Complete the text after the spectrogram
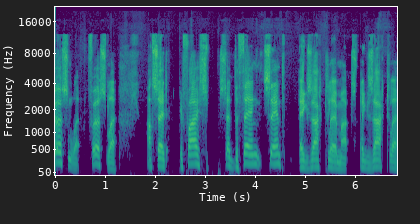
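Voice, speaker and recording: With a West Yorkshire accent, a man speaks fairly slowly at a fairly high pitch with lively intonation, the sound dry and close with no echo against a quiet background. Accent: broad Bradford. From northern England, Bradford. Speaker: political chat show co-host. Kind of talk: casual political chat.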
